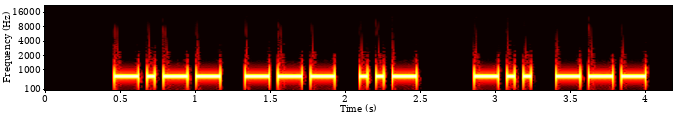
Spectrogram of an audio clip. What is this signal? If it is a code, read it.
Morse code, heard as a keyed tone, about 22 wpm, 700 Hz. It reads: YOU DO
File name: practice / 22wpm / Build A Phrase - 5-Word Phrases - 22wpm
